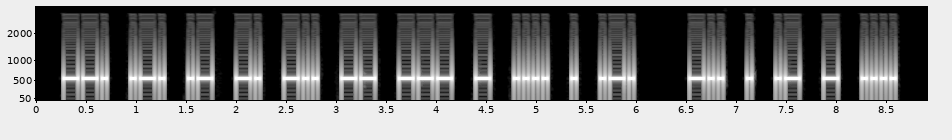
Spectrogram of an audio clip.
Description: Morse code, heard as a keyed tone, about 25 wpm, spaced as for 20 wpm, 550 Hz. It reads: GRANDMOTHER DEATH
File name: podcast / News headlines-1x-25x20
